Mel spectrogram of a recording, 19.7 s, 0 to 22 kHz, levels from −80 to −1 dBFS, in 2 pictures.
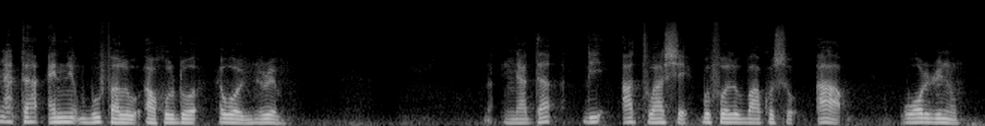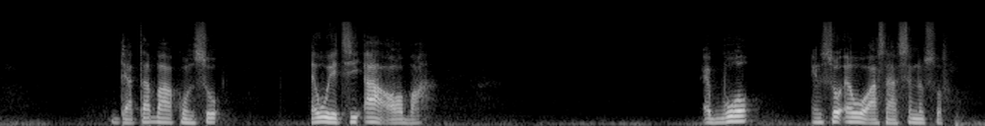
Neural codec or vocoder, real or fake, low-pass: codec, 16 kHz in and 24 kHz out, 0.6 kbps, FocalCodec, streaming, 2048 codes; fake; 10.8 kHz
